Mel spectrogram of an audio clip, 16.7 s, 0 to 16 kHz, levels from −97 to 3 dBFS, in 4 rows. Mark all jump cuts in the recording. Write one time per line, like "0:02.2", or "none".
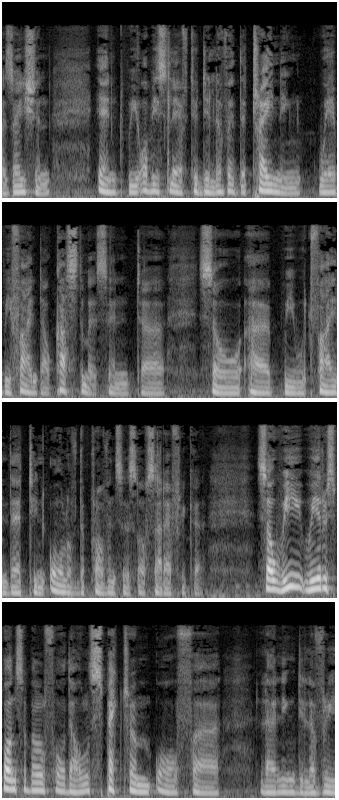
none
